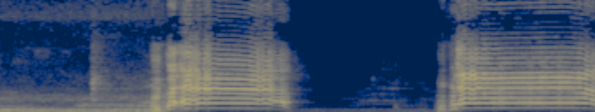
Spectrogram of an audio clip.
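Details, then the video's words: Goat bleating on a farm: two long, nasal, strongly harmonic bleats, each about a second long, separated by a short silence, with a faint murmur of background noise before the first. "Goat Bleating Sound"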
